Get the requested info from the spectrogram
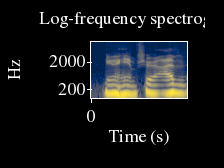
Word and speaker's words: New Hampshire: New Hampshire. It's always been Hampshire. – It's always been New Hampshire, but it sounds like it's the Shire at the end of it.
